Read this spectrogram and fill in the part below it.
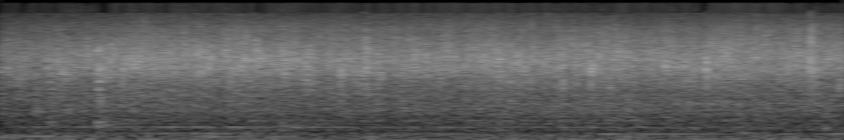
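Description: Purple chicken sizzles steadily in a pan with vegetables seasoned with salt and pepper, a constant broadband frying hiss close by with a low hum underneath, no talk.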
